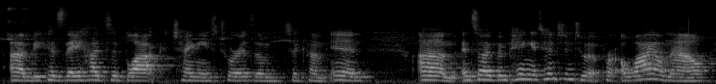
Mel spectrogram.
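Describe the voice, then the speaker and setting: A woman with a stuffy head cold who hosts as a psychic and talks in a gentle, soothing way. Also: medium pitch, roomy sound, slight background noise. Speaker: psychic and meditation host. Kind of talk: casual livestream talk.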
